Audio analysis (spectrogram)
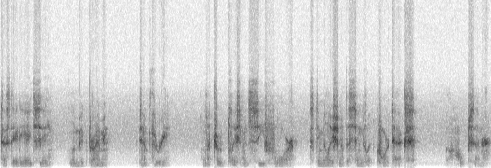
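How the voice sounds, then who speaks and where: An actor playing a cold, arrogant, vengeful scientist villain in a video game, with a low, breathy, deliberate delivery full of contempt. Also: male voice, steady tone, bright, forceful tone, a little hiss or hum, heavily acted, rough recording. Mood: cold, clinical. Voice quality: low, breathy, slipping toward whisper.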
